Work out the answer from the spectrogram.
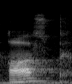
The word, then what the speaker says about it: asked: आपको बतलाया है, ASKED, आस्क का सेकंड फॉर्म आस्क नहीं होता, आस्क्ड होता है। ED साउंड ट साउंड में ट्रांसफॉर्म हो जाती है ब्रिटिश रिसीव्ड प्रोनाउंसिएशन के अकॉर्डिंग।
